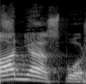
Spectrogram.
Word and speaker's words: Alanyaspor: Diego started and played the first 71 minutes in Fenerbahce's 2-1 loss to Alanyaspor. I believe I pronounced that badly. But either way, Turkish Super League Giants. – Alanyaspor. – Sure.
